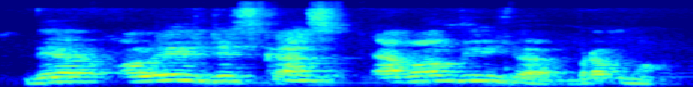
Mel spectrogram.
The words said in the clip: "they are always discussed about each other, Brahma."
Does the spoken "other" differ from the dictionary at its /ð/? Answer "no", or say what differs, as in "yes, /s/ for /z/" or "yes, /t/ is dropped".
yes, /ð/ is dropped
